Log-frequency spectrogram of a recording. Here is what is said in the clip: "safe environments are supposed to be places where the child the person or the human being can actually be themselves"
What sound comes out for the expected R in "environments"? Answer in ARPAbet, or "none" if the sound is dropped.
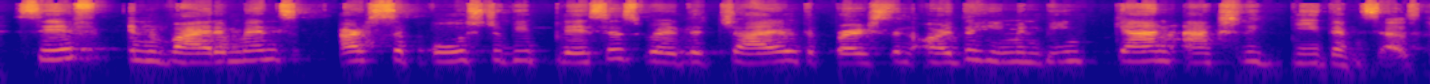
R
